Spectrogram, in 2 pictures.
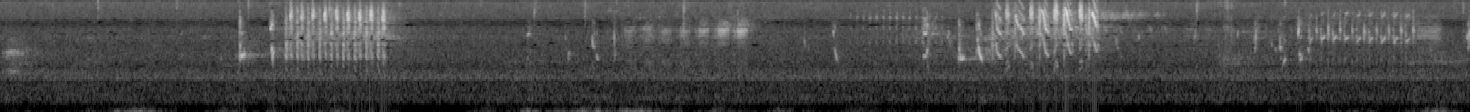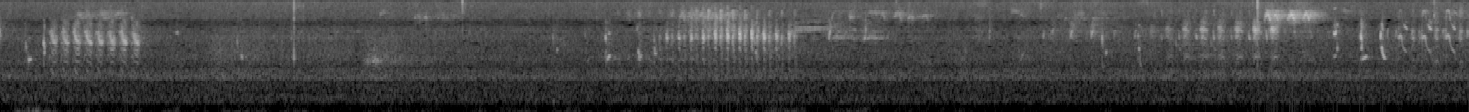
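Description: A songbird singing short, rapid rattling trills, about six to eight phrases spaced a few seconds apart, over a faint steady hiss.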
